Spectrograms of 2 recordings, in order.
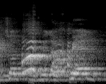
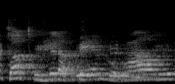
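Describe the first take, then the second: First: Loud, amused congratulation; laughing exclamation. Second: Put-on Cameroonian French accent. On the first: Real, not acted. Host congratulating guest on her husband, laughing and loud. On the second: Shown as a demonstration. Host congratulating guest on her husband in a Cameroonian accent. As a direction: playfully take on a Cameroonian accent. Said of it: "je prends l'accent camerounais".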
